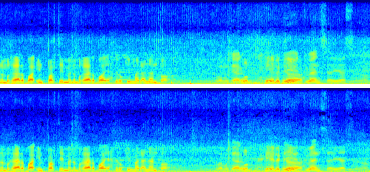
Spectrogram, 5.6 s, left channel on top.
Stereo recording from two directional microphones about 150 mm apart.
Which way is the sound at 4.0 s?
85° left.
